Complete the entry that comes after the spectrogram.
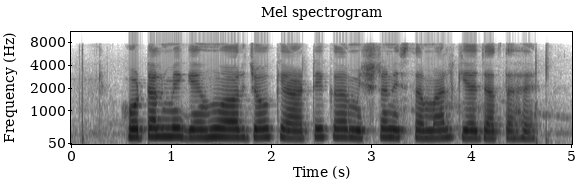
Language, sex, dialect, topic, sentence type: Hindi, female, Marwari Dhudhari, agriculture, statement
